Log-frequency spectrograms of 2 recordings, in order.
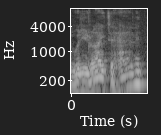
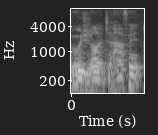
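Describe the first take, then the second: First: A loose, half-hearted try at RJ's American-style voice, a bit softer; mimicking the chap's offer in a borrowed accent. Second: Said in the usual way. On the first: Speaker imitates RJ offering the mask, in a mock accent. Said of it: "that's not really your accent". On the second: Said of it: "he basically said".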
